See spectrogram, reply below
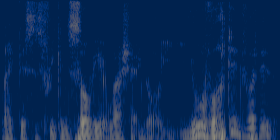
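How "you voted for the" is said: put-on a failed stab at a Russian accent, slow and higher; a half-hearted Russian accent; attempted Russian accent. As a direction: try a Russian accent and give up. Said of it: "I can't do a Russian accent".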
